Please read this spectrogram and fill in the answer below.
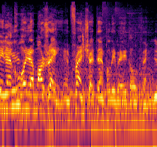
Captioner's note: speaking French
